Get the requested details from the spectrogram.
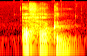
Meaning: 1. to hack/chop off, to sever 2. to truncate
- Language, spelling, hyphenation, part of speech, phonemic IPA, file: Dutch, afhakken, af‧hak‧ken, verb, /ˈɑfɦɑkə(n)/, Nl-afhakken.ogg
